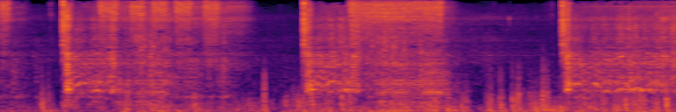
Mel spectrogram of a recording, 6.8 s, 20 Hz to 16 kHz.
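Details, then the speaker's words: 1960 Ford Sunliner, first start attempt with starting fluid and a hooked-up battery: three separate bursts of steady churning starter cranking, a couple of seconds each, with no clear sign of the engine firing. "going to try to crank it over got some starting fluid got the battery hooked up let's see what it does"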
